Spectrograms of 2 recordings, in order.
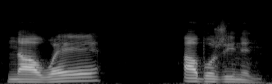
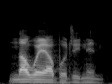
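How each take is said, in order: First: It breaks after the opening words, voice rising. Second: It flows smoothly with no break. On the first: The speaker is still thinking of the next word. The speaker calls it wrong. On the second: The speaker already knows the next word. The speaker calls it right.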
